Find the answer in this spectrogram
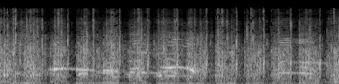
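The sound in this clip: Cyclists applauding their hosts: loud, bustling clapping from a group that swells and dips in waves, with a voice briefly heard over it early on.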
